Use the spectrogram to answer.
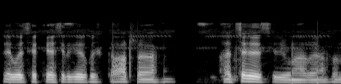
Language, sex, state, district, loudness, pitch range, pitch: Hindi, male, Jharkhand, Jamtara, -20 LUFS, 110-120 Hz, 115 Hz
